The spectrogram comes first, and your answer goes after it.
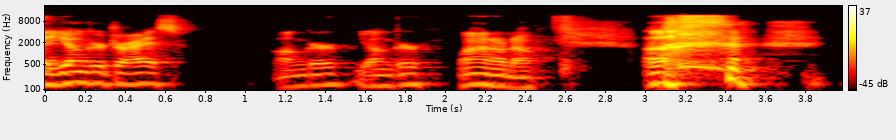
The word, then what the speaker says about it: Younger Dryas: There's a popular guy who talks about Unger Dryas. Is that how it's said? Unger Dryas event, some sort of cataclysmic event. Younger. Yeah, Younger Dryas.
